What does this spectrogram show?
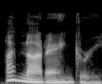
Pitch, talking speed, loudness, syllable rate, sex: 110 Hz, 235 wpm, -16 LUFS, 5.4 syllables/s, male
